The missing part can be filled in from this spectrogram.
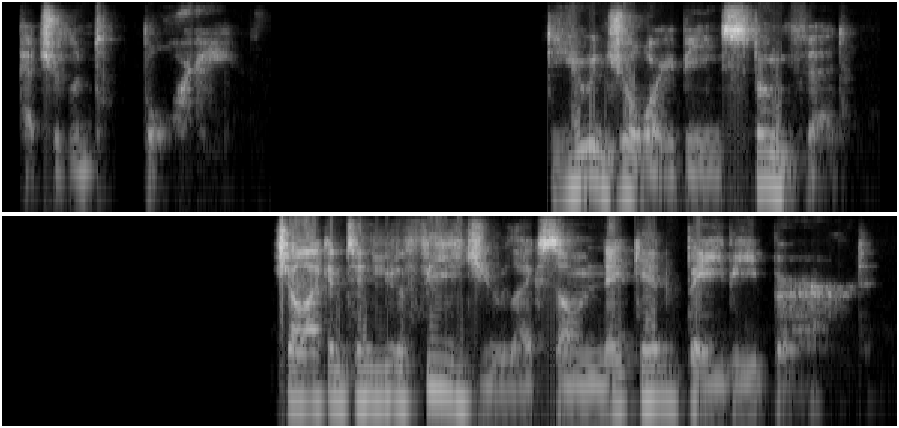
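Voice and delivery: firm, strong, steady voice. A voice addresses the boy in a strong booming baritone. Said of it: "strong, booming baritone".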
